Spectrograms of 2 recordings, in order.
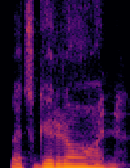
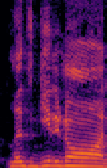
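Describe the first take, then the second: First: The voice is put on very deep. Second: The voice stays at a normal pitch.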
